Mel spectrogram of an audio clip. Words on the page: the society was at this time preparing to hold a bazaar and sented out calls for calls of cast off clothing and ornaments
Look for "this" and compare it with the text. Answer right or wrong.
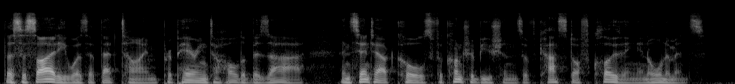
wrong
